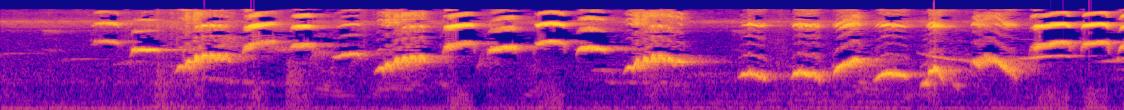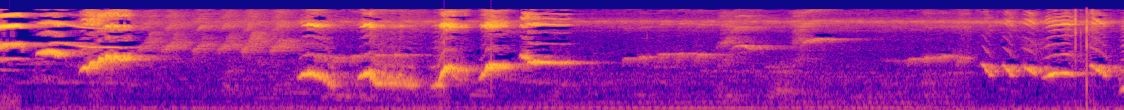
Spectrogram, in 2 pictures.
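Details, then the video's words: White-rumped shama in long, varied song, used to spur other shamas to sing: dense bursts of sharp high chips and swooping whistles for six seconds, then scattered rising and falling phrases with short pauses. "Semua jenis murai batu bakal gacor dengan suara ini"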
